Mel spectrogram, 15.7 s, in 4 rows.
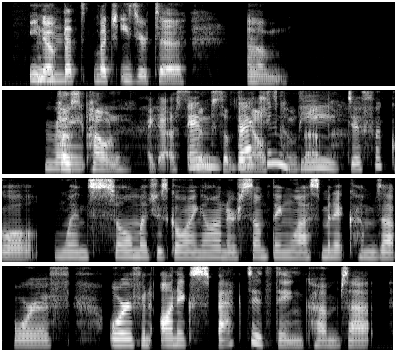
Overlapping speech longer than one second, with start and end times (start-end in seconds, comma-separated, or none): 5.8-7.1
